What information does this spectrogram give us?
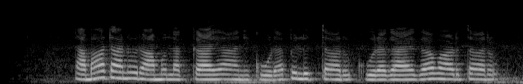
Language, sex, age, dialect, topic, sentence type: Telugu, male, 31-35, Southern, agriculture, statement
